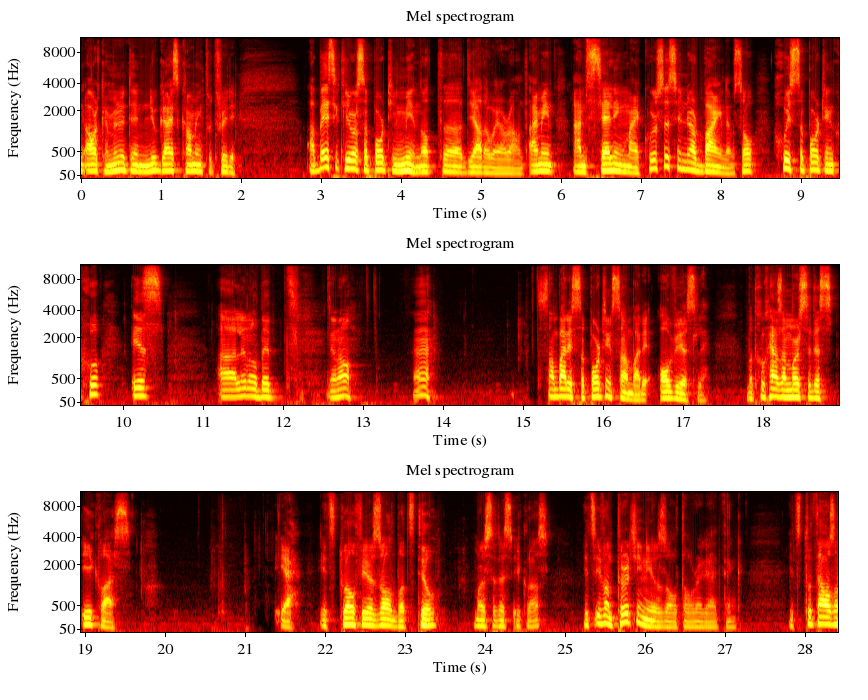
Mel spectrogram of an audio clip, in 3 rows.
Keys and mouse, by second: 6.0 1, 10.3 g, 13.5 q, 14.7 1, 20.3 2, 20.7 [, 20.9 [, 21.0 [.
